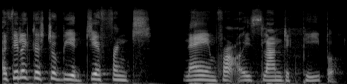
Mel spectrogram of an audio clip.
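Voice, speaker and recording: A woman's voice: medium pitch, animated, brisk, fairly bright tone. A young Irish woman co-hosting a podcast, chatting casually and joking around on a studio mic. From Ireland. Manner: chatty, jokey, laughs often. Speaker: podcast co-host. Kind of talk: casual chat.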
